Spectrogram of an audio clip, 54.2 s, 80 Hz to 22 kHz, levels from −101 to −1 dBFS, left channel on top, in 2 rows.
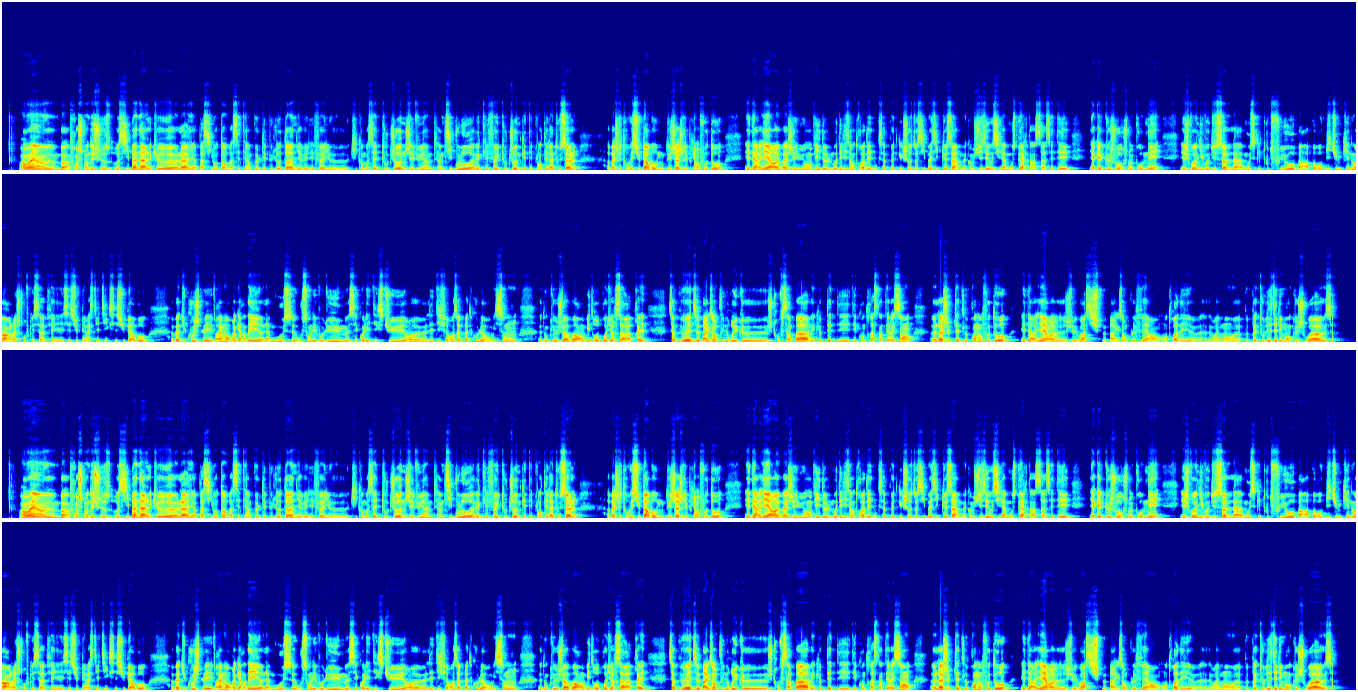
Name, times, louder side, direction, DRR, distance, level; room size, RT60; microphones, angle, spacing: voice 1, 0.3-11.7 12.1-47.1 47.5-53.7, right 2 dB, 10° right, 14 dB, 0.3 m, -28 dB
9.5 x 8.7 x 2.9 m, 0.40 s
head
